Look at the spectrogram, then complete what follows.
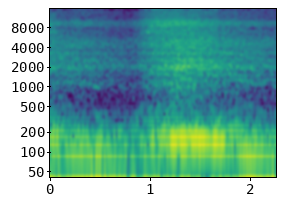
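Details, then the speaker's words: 2002 Toyota 4Runner after diagnosis of its start-stall fault, found to be an erratic MAF sensor: idle holds steady at about 740 rpm and throttle blips rise and fall cleanly on all cylinders; normal revving. "Firing on all cylinders."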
